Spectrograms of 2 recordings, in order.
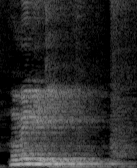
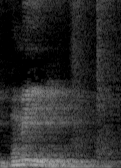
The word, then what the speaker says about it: Hominidae: গোত্র হচ্ছে মানুষের গোত্র হচ্ছে হোমিনিডি, HOMINIDAE, হোমিনিডি।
